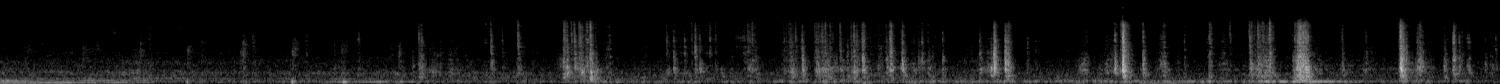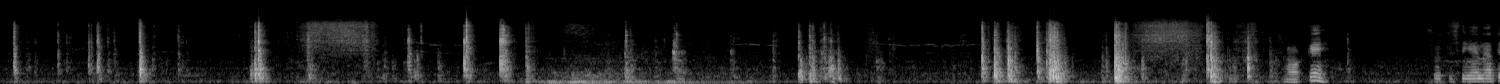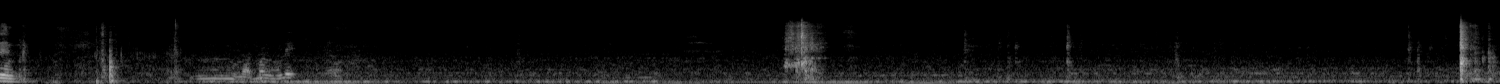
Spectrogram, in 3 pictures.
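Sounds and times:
clicks and clattering of parts: 0:04.0 - 0:28.7, 0:43.9 - 0:45.0
short hiss: 0:18.0 - 0:18.8, 0:26.4 - 0:27.0.

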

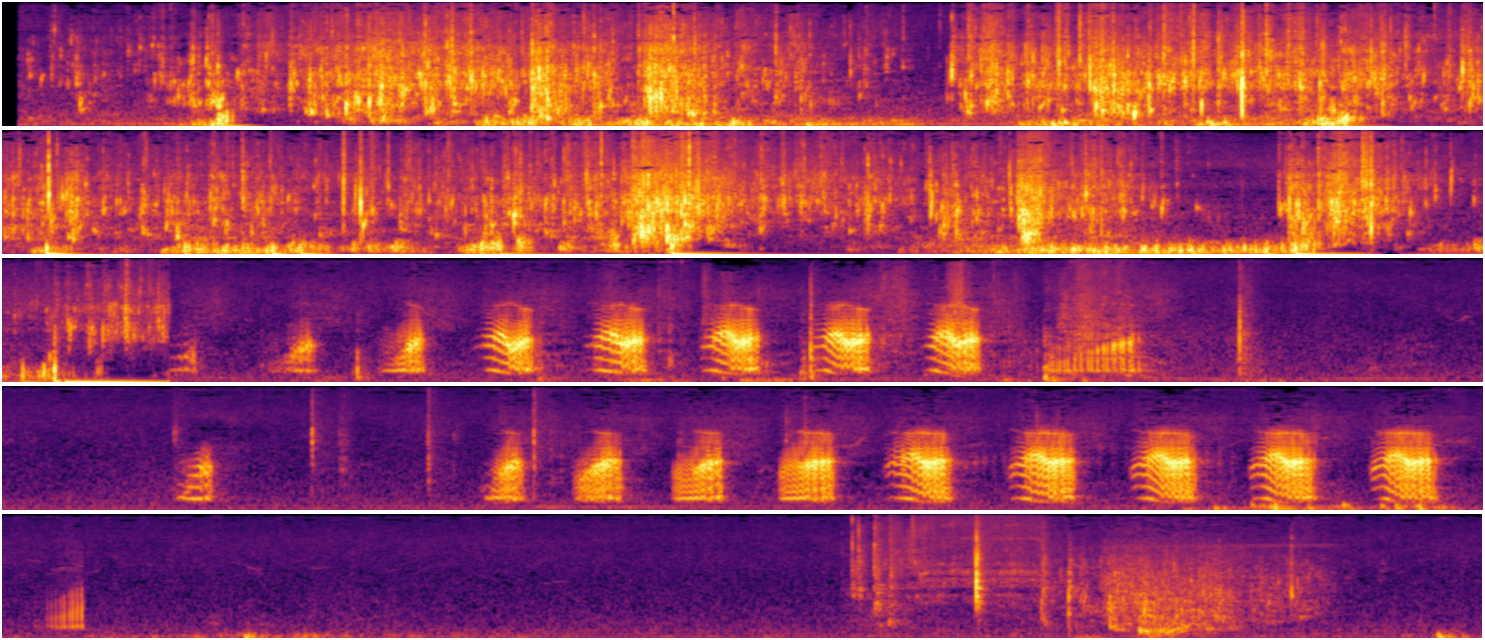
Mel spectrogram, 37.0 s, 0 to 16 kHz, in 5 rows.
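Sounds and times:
water trickling and sloshing: 0:00.1 - 0:15.7, 0:33.9 - 0:36.4
fish flapping and splashing: 0:01.0 - 0:04.2, 0:04.8 - 0:13.2, 0:13.8 - 0:15.7.

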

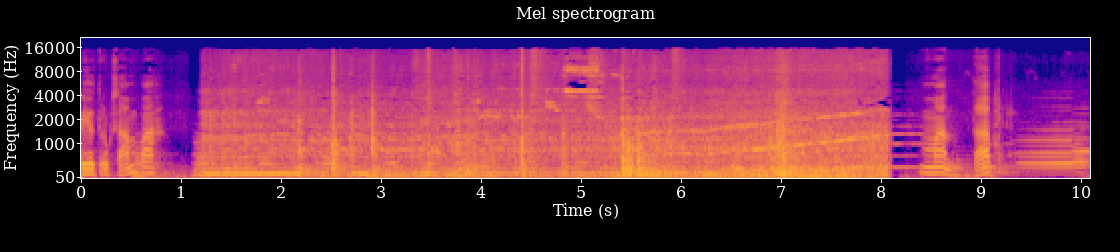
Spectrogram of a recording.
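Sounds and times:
garbage truck engine running: 0:01.2 - 0:08.1
hydraulic arm dumping trash cart: 0:01.2 - 0:08.1
hydraulic whine: 0:01.2 - 0:08.1
sharp knocks from cart: 0:01.5 - 0:07.3.

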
